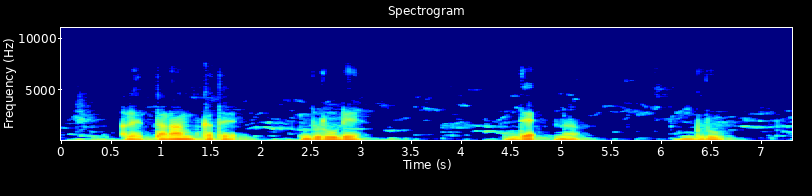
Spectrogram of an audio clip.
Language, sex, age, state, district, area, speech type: Santali, male, 30-45, West Bengal, Paschim Bardhaman, rural, spontaneous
